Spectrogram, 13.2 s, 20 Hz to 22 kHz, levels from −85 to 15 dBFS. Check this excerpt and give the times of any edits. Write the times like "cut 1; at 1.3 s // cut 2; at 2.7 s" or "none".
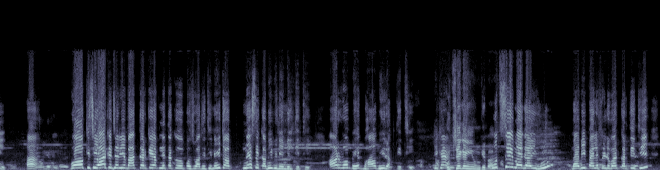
none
